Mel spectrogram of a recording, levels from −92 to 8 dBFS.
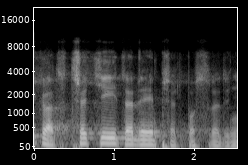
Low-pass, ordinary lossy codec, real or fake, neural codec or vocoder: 7.2 kHz; Opus, 32 kbps; real; none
